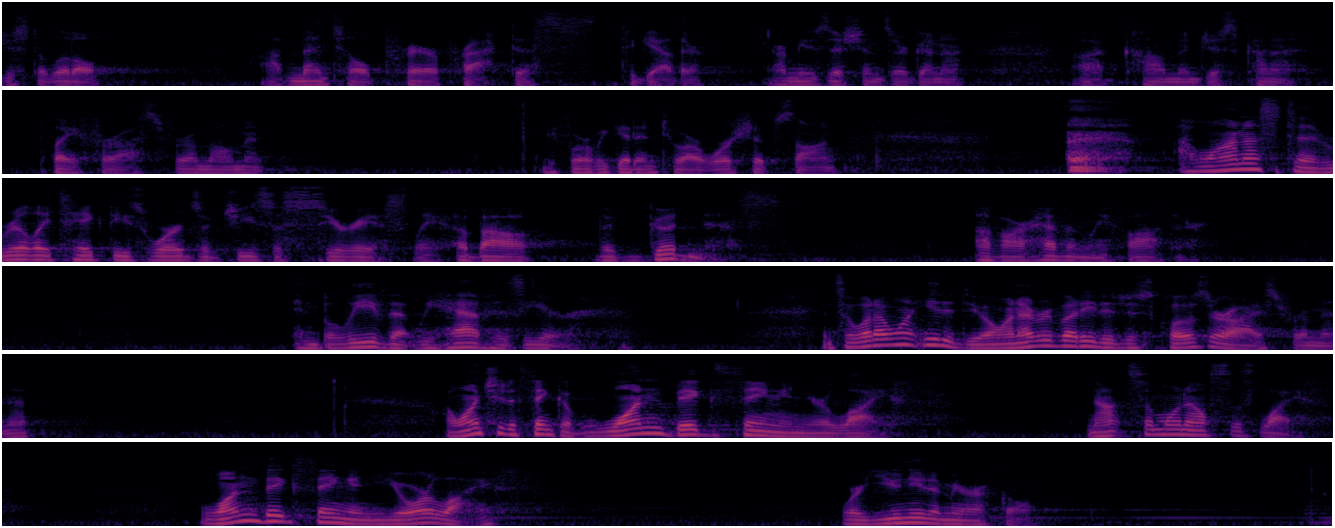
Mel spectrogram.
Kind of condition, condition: setting, large echoing room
